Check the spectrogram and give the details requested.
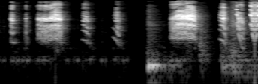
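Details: Pet parrot, shown as a talking parrot; loud, raspy, breathy bursts of voice, several short and a few drawn out, separated by gaps, over a steady low electrical hum.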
